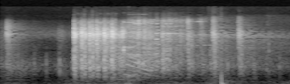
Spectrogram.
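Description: Rapid automatic gunfire in the mobile shooter The Division Resurgence, a dense crackling burst of shots lasting about two seconds with a few sharper cracks, fairly close and moderately loud.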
